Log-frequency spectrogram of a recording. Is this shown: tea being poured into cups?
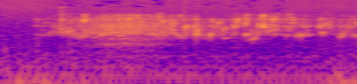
yes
